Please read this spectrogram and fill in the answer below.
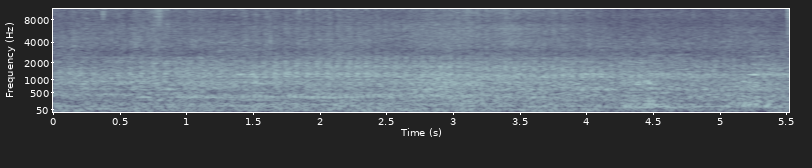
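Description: A steady engine hum, as of a vehicle idling or traffic, with no sudden sounds.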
